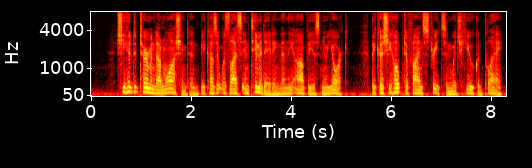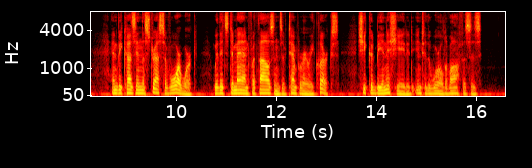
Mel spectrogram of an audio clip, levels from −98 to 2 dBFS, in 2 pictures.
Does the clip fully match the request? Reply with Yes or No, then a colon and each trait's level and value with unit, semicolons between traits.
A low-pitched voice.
Yes: low, 105 Hz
